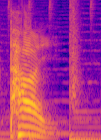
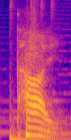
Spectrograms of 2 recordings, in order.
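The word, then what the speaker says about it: thigh: এইচ আই জি এইচ থাই এখানে জি এর উচ্চারণ হবে না অর্থাৎ এটার উচ্চারণ হবে যে থাই থাই থাই এর অর্থ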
